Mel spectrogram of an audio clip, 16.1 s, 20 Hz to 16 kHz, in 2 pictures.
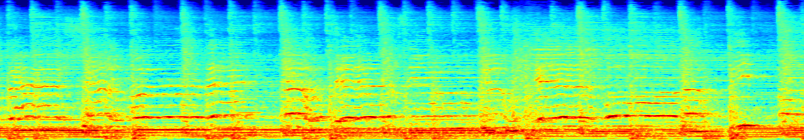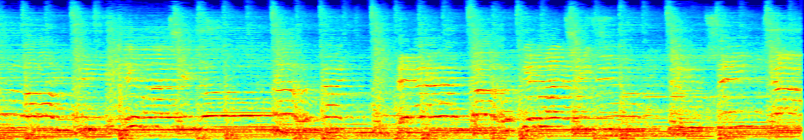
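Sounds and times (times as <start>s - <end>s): rock band playing: 0.0s - 16.0s
steady drumbeat: 0.0s - 16.0s.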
